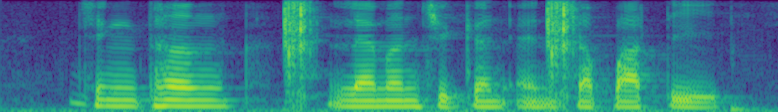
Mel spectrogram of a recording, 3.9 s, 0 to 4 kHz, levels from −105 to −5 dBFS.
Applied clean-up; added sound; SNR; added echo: none; Camera; 7 dB; none.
